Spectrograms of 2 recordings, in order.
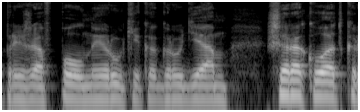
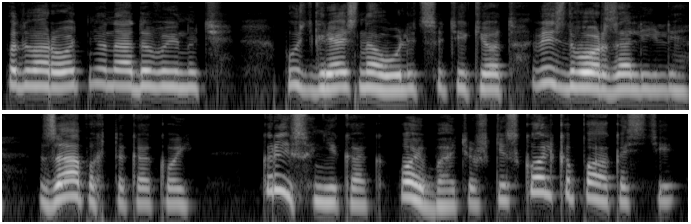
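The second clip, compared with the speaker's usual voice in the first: higher, louder weary housewife; woman's voice; 10 semitones higher, 6 dB louder than usual. A narrator's reading. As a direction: fuss tiredly about the yard. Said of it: "говоря".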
